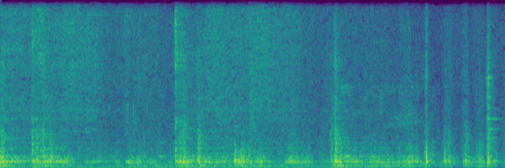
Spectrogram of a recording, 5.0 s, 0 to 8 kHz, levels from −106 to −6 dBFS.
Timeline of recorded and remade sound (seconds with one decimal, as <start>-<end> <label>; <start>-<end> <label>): 0.0-5.1 recorded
